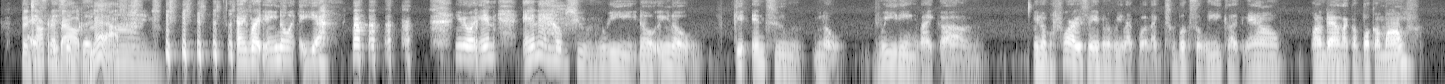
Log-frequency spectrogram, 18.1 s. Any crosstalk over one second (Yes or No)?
Yes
